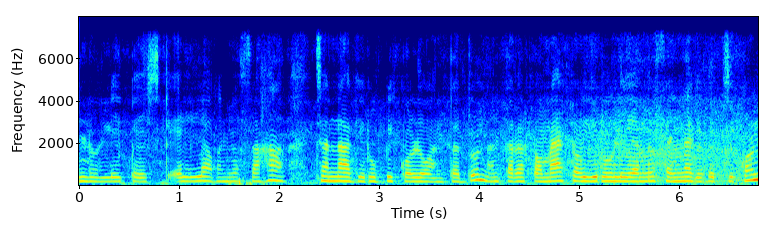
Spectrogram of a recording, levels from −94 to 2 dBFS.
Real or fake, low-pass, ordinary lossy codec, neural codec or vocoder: fake; 7.2 kHz; none; codec, 24 kHz, 6 kbps, HILCodec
